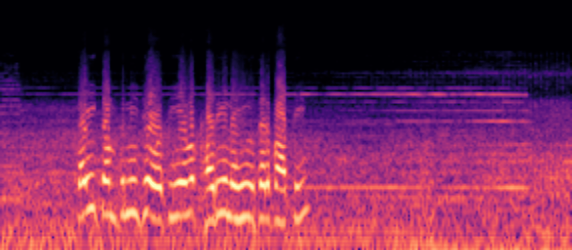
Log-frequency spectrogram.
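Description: A motorcycle engine hums steadily as it rides along a road.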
